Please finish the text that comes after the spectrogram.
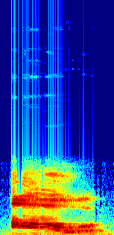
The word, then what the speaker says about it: hour: तो ये spelling H से शुरू हो रही है, लेकिन इनका प्रोनाउंसिएशन वाउल साउंड से शुरू होता है। HOUR, आवर नहीं, आवर, HONOUR, ऑनर, HEIR, एयर मतलब उत्तराधिकारी, एयरएस, HERRESS, एयरएस मतलब उत्तराधिकारी।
